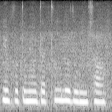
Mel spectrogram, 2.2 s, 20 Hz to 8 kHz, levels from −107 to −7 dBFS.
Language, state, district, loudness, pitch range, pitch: Nepali, West Bengal, Darjeeling, -12 LUFS, 210-235 Hz, 225 Hz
